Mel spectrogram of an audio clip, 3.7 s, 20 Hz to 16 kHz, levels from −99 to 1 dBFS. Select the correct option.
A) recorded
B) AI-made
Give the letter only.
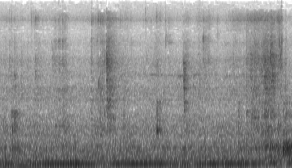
A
